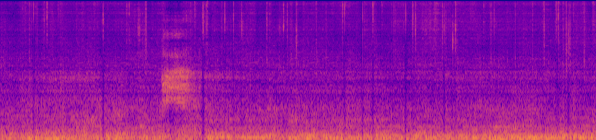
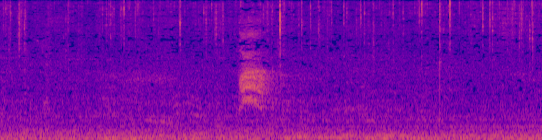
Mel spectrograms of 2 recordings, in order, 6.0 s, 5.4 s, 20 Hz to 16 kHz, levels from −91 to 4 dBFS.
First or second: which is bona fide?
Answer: second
